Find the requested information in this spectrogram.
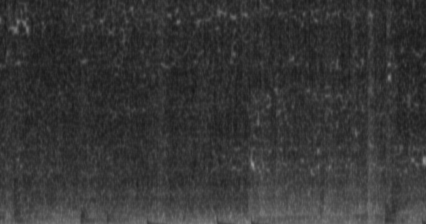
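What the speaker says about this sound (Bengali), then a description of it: "মশলাটা আমার প্রায় ভাজা হয়ে গেছে।" Spice masala with Kashmiri chilli powder fries in hot oil for a Bengali fish curry, giving a loud continuous sizzle. Several scraping stirs and knocks sound against the pan.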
